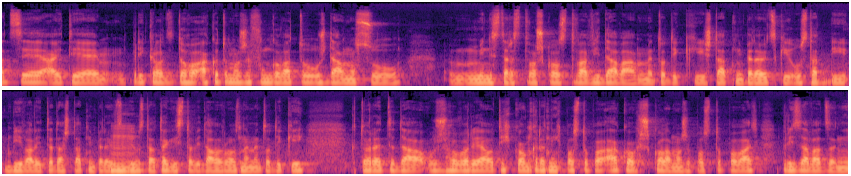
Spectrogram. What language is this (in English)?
Slovak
